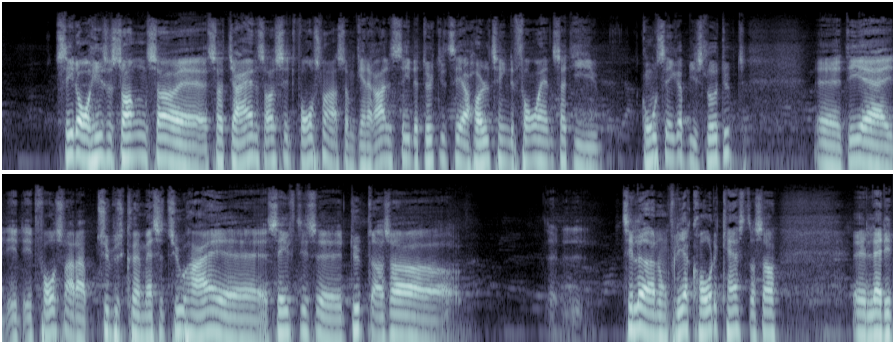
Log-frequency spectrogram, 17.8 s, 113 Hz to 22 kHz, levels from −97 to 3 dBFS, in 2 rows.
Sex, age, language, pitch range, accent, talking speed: male, 20-39, Danish, 130-155 Hz, native, 175 wpm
